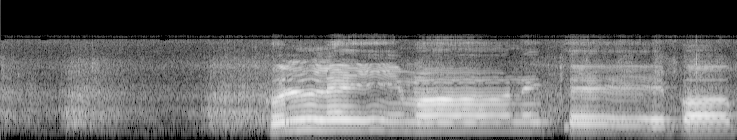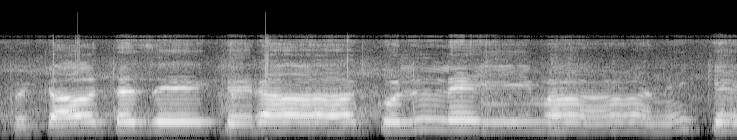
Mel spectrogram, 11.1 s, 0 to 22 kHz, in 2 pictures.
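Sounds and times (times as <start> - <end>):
man singing: 2.0 - 11.0.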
